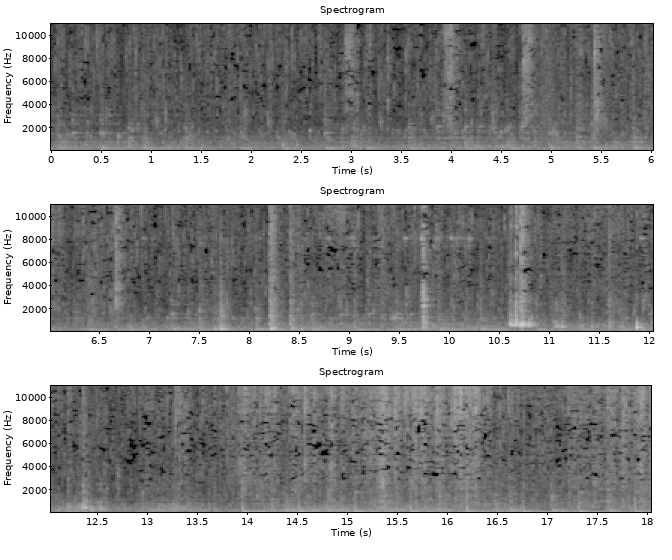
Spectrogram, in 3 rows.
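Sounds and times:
curry bubbling in a pan: 0.0 - 17.8
music with bass beat: 14.0 - 18.0.

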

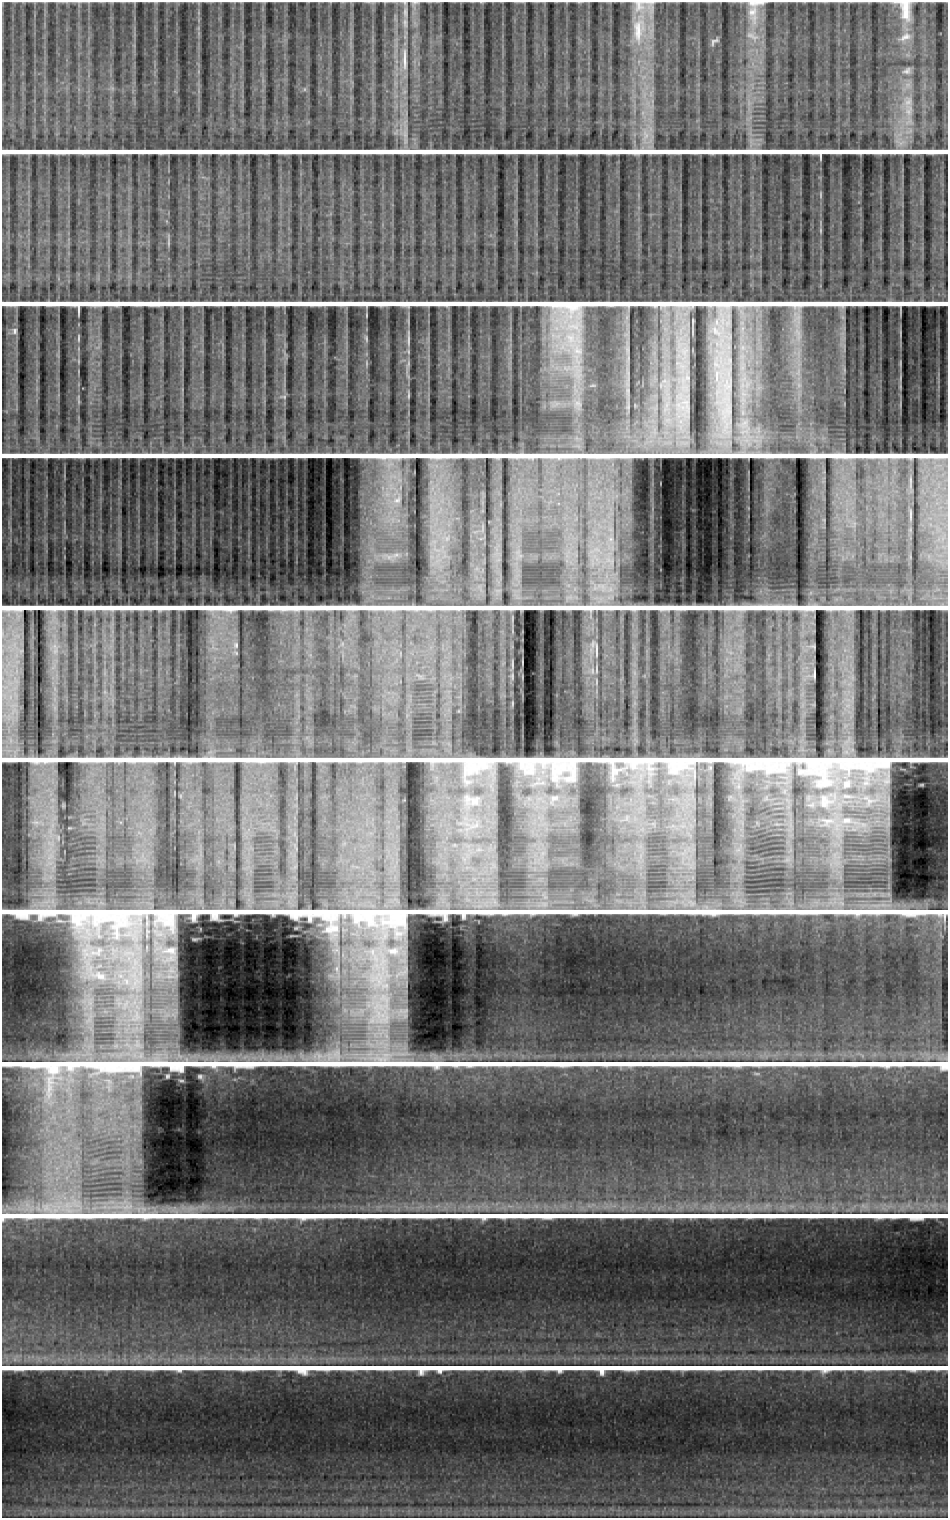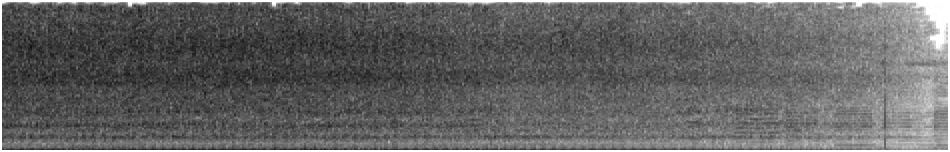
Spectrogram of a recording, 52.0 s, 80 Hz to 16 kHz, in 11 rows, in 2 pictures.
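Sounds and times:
engine revving: 0.0 - 12.2, 28.1 - 51.7
motorcycle engine starting and idling: 0.0 - 12.4, 13.4 - 25.8, 28.1 - 51.8.

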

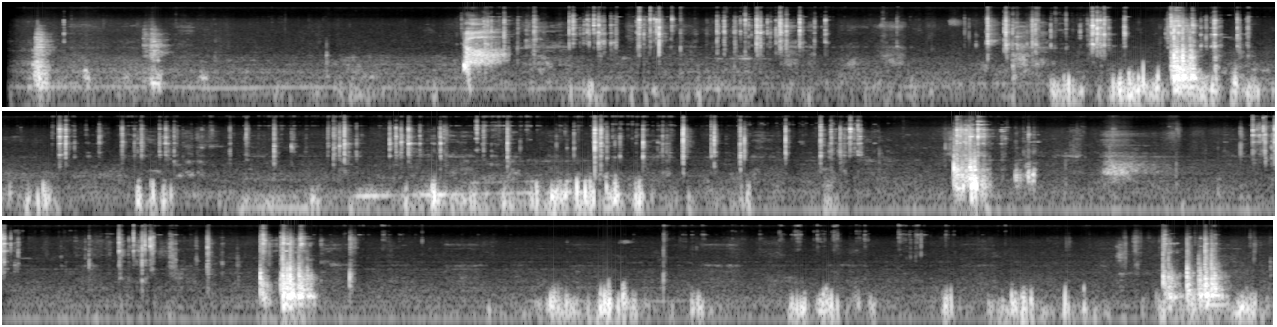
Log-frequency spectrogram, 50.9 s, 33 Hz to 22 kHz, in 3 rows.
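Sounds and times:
wrenches clinking on metal fitting: 6.3 - 28.8, 29.5 - 30.9, 33.3 - 34.3, 34.9 - 39.2, 48.8 - 50.8.

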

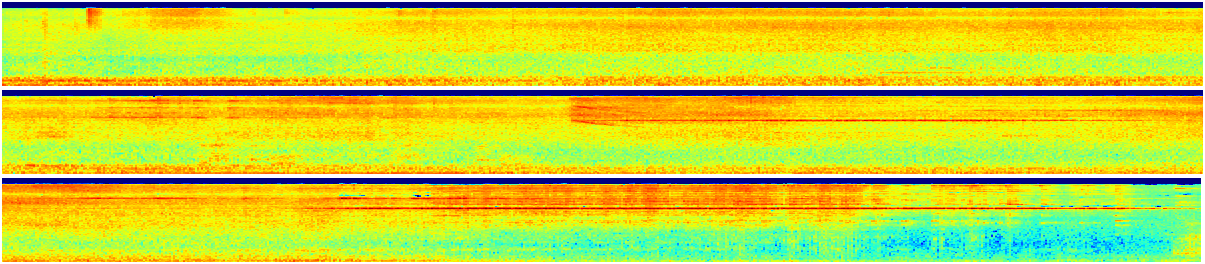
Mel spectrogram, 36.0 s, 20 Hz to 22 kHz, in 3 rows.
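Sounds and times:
train wheels squealing: 17.7 - 23.4, 24.7 - 36.0.

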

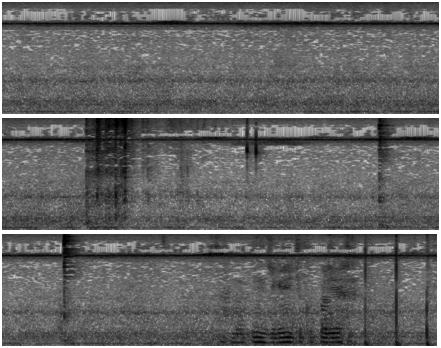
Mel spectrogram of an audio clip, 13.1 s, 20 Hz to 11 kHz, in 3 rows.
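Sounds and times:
foil bag rustling: 5.2 - 6.4.

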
